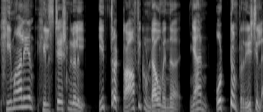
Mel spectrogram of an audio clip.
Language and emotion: Malayalam, surprised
